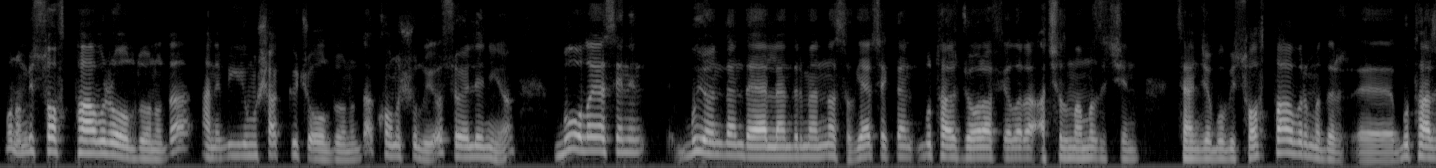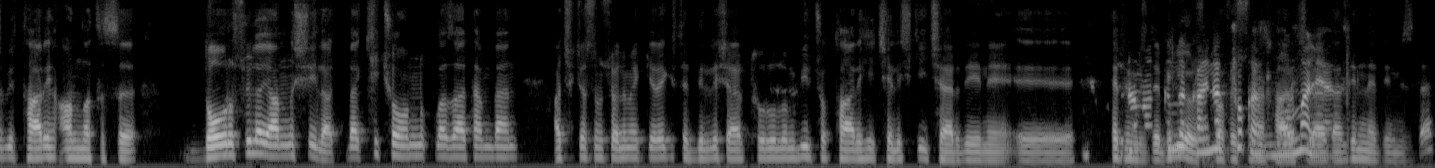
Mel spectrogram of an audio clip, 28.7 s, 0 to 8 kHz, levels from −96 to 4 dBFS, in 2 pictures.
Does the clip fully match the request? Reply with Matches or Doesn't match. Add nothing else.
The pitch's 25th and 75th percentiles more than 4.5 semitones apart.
Doesn't match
